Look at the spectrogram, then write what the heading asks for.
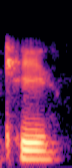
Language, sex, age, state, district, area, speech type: Kashmiri, male, 45-60, Jammu and Kashmir, Bandipora, rural, conversation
